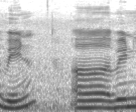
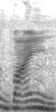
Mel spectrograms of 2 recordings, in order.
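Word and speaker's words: wind: Next है विंड यानी एयर होता है, वी ऑल नो, बट दूसरा प्रोनाउंसिएशन जो है वो है वाइंड। स्पेलिंग यही है, भूल मत जाना, स्पेलिंग सबका सेम है। दूसरा प्रोनाउंसिएशन है वाइंड।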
